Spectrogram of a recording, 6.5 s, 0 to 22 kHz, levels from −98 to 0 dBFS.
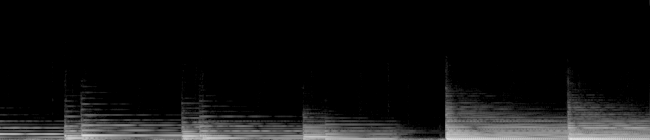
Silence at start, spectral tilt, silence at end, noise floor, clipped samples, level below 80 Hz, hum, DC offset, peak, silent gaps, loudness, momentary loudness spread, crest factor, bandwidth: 0 s; -10.5 dB/octave; 0 s; -49 dBFS; under 0.1%; -56 dBFS; none; under 0.1%; -6 dBFS; none; -24 LUFS; 21 LU; 18 dB; 5.2 kHz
